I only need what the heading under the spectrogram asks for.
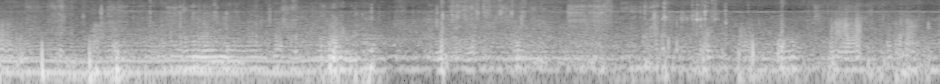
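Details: Wild bees at a colony during honey harvesting, a loud buzzing hum for the first three seconds, then a thinner drone with scattered taps and rustling.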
